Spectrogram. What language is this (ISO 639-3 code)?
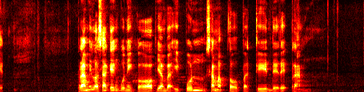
jav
